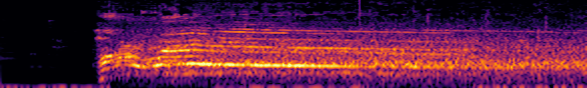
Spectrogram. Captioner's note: all cheering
